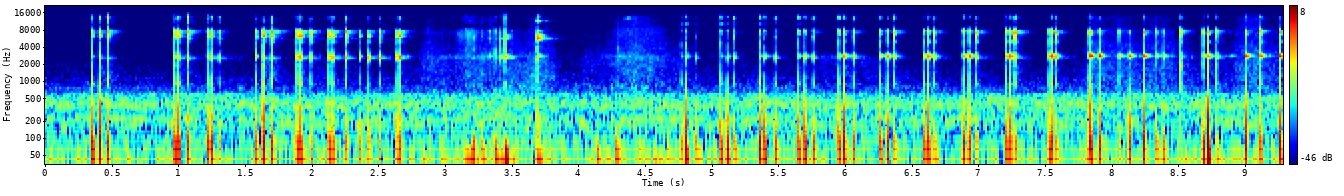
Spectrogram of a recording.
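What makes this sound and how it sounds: An empty-looking, hollow white printed ceramic coffee mug, held close to the microphone, is tapped and scratched with long painted nails. Quick bright clicks with a glassy high ring come in rapid clusters, broken by brief soft scratching, across about nine seconds.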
